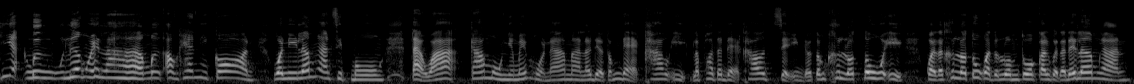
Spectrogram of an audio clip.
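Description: Computer activity noise runs through the whole of this speech recording: a faint, pulsing buzz repeating at somewhere around 500 times a second, sitting very low, roughly 45 dB beneath the voice. It rises and fades with the machine's workload rather than with the speech. As the processor, graphics card or mouse draws varying current, the ground shared with the audio circuitry shifts, and those fluctuations leak straight into the recorded signal.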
